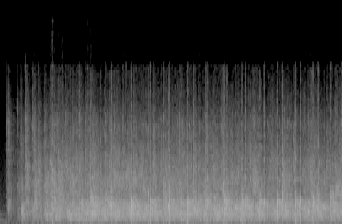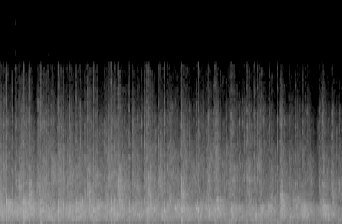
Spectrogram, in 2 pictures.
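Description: An anniversary ceremony audience breaks into sustained, dense applause as the cake is cut, many hands clapping steadily and loudly for several seconds before tapering slightly.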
